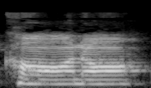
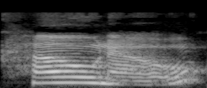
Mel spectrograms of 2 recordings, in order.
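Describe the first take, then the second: First: The O stays pure and open. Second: The O glides into a W sound. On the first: The speaker calls it right. "We say cono. So it stays more open" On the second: The speaker calls it wrong. "we won't say cono with that W sound"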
